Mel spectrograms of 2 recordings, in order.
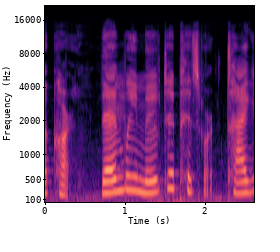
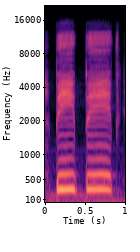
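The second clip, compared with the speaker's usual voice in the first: higher-pitched honking warning; raised-pitch read-aloud street warning; instructing; 5 semitones higher than usual. A narrator's reading. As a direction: call out a car horn, then the order. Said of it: "some man instructed".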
